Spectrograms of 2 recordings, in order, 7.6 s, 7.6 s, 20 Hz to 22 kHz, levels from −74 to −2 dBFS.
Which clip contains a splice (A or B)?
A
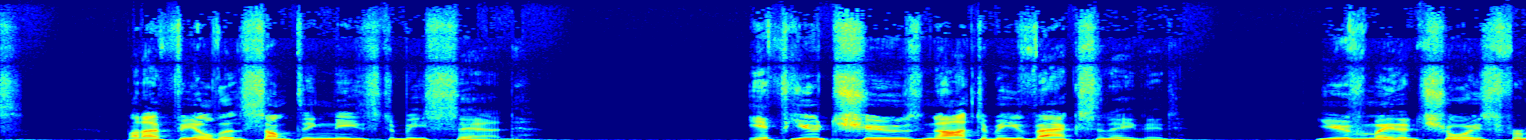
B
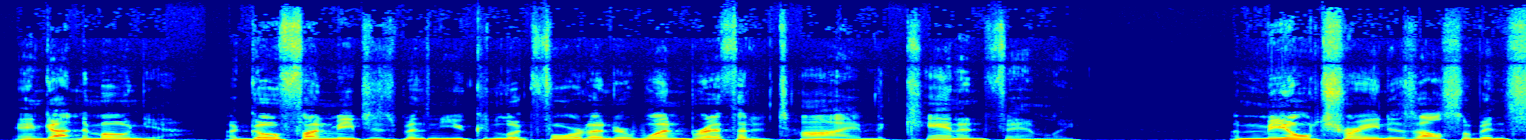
B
